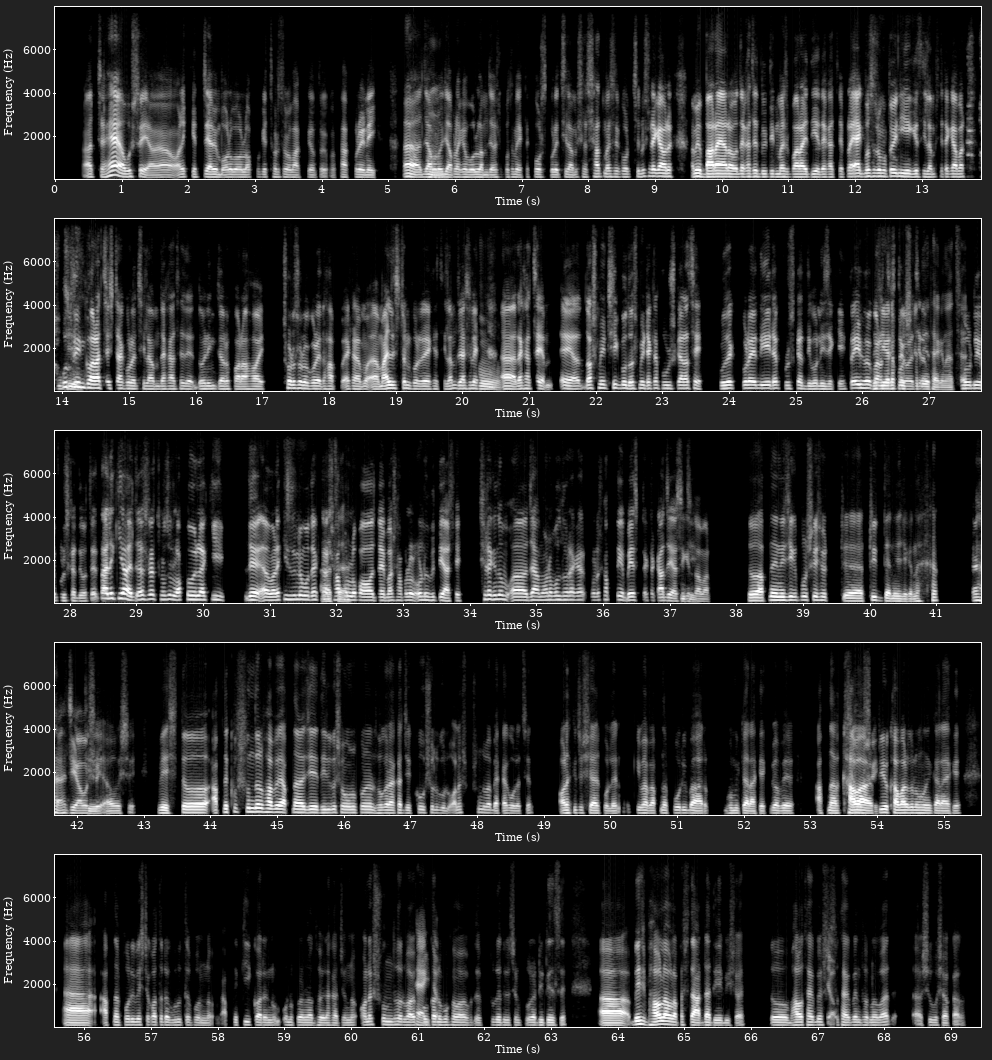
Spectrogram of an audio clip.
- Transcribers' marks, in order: background speech; laughing while speaking: "নাহ?"
- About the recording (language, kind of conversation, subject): Bengali, podcast, দীর্ঘ সময় অনুপ্রেরণা ধরে রাখার কৌশল কী?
